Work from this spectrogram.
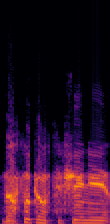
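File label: Speech Sound Russian; DCS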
